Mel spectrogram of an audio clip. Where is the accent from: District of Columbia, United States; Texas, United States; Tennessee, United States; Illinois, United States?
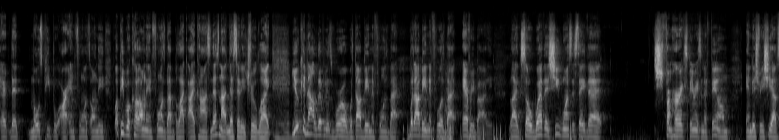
Illinois, United States; Chicago; I'm not only am I gay, but like I'm black and I'm from the South Side of Chicago.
